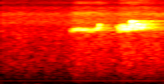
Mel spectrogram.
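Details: A Hodgson's hawk-cuckoo sings at Tokyo Citizens' Forest, heard but hard to spot. It gives two shrill, high whistled notes, the second higher and rising, over a quiet background.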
